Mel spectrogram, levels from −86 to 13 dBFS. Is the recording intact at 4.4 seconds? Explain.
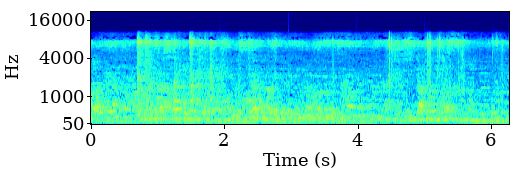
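No. At 4.4 seconds the sound is hissy and grainy, with roughened tones, smeared attacks and nothing above 10.6 kHz. The likely cause is Vorbis compression at a low rate, which fits roughly 33 kbps. The encoder drew a smooth spectral floor and quantised the treble detail on top of it so coarsely that the fine structure turned into noise-like grain, and it also lowered the cut-off. This happens across the whole clip of everyday sound, so 4.4 s is affected too.

The moment also falls inside a run of periodic USB or driver dropouts, which last from 0.92 to 6.04 s and recur every 1.02 s. A background task stalls the bus or the driver at that fixed interval. Each stall drops a fraction of a millisecond of audio and fills the gap with silence. The result is a series of small, evenly spaced ticks that can be heard against the signal.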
